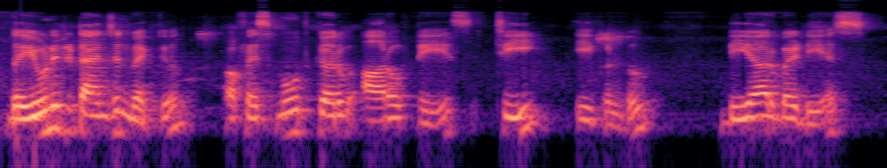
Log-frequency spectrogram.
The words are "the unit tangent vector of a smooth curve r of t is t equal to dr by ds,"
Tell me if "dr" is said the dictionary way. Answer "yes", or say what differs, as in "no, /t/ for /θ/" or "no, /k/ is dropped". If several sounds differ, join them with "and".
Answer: no, /k/ is dropped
